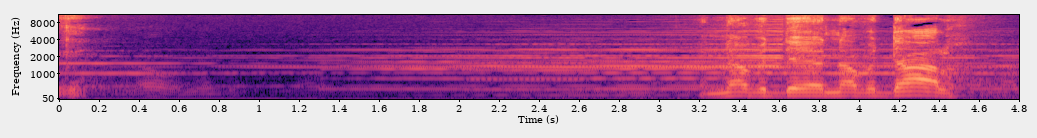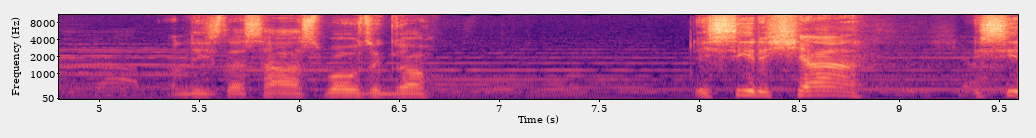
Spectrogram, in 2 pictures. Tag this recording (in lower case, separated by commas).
speech, music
